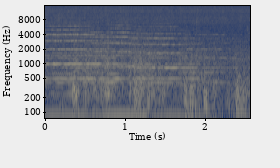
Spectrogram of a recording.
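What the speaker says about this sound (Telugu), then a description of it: "పార్వతి, బయట వర్షం పడుతుంటే కిటికీ కాడ నించుని ఏం చేస్తున్నారు?" Rain falls steadily outside with thunder rumbling low beneath it, a soft wash of sound mixed with sustained musical tones, no speech.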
